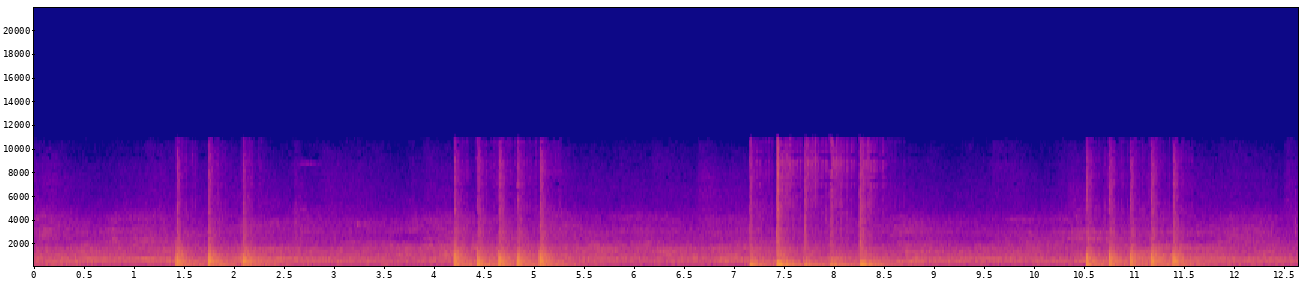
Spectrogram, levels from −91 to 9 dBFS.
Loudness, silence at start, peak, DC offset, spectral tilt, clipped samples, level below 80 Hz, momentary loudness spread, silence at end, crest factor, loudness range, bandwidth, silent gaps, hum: -30 LUFS; 0 s; -8 dBFS; under 0.1%; -5.5 dB/octave; under 0.1%; -64 dBFS; 13 LU; 0 s; 22 dB; 2 LU; 11.5 kHz; none; none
